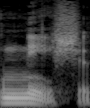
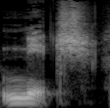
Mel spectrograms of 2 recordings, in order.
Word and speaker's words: niche: Yeah, I mean, like I said, I think you are proudly niche, and that's how you say it, Charles. It's niche. It's not niche. I hate hearing niche.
